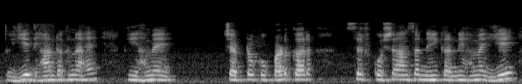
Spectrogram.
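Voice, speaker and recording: A woman's voice: medium pitch, fairly even intonation, brisk, darkish tone. A woman teaching an online Hindi grammar lesson. She explains step by step and keeps checking in with "ठीक है". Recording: slightly dull lo-fi sound with faint background hiss.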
